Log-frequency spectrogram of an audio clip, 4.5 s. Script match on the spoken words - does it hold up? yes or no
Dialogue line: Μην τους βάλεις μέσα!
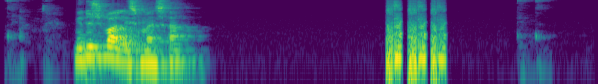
yes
